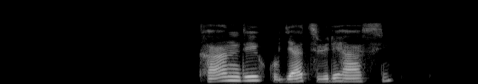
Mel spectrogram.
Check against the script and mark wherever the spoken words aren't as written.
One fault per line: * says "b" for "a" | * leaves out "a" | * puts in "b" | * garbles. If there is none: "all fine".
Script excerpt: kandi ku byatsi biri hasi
all fine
